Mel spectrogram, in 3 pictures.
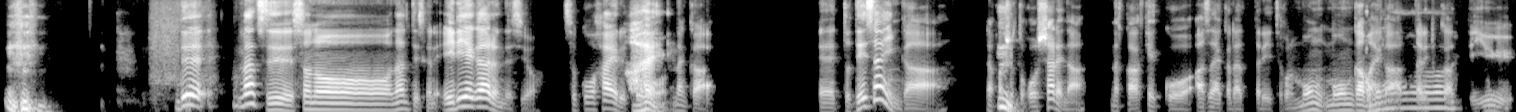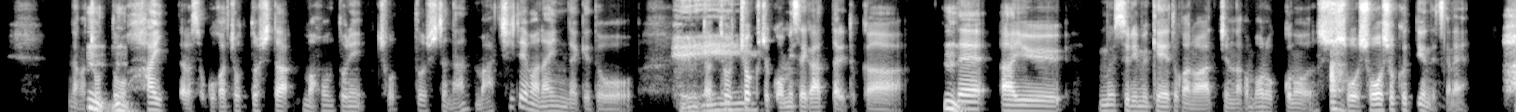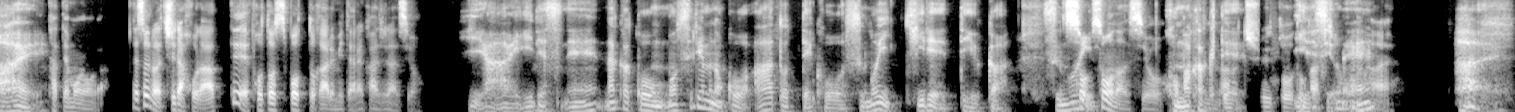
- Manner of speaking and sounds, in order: chuckle; tapping
- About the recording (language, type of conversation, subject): Japanese, podcast, 海外で出会った人の中で、いちばん印象に残っているのは誰ですか？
